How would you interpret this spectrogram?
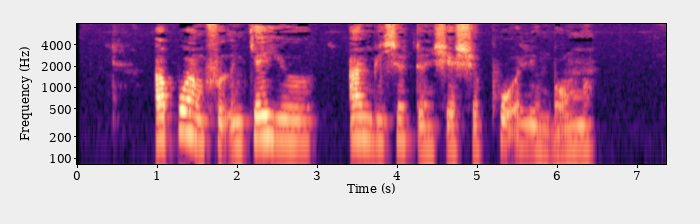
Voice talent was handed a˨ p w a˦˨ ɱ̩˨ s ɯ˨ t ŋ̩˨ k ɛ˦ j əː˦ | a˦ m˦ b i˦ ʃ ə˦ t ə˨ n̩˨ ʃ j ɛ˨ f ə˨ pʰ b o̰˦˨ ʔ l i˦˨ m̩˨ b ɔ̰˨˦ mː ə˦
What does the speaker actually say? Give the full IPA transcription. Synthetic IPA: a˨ p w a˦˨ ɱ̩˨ f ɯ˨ ʔ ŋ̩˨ k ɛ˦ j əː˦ | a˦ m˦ b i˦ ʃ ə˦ t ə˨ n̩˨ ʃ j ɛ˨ ʃ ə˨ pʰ w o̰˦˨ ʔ l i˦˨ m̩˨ b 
